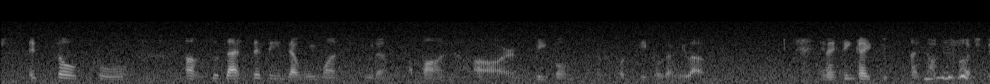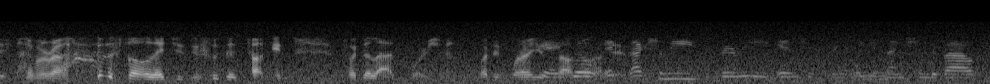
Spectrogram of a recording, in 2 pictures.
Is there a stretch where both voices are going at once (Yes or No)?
Yes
